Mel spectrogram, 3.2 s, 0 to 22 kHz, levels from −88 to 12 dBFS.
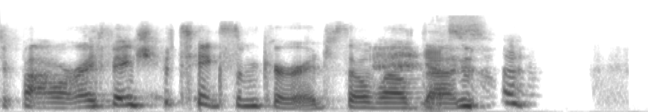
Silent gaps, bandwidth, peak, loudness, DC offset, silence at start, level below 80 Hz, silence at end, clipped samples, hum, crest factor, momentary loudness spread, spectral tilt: none; 12 kHz; -6 dBFS; -21 LUFS; under 0.1%; 0 s; -68 dBFS; 0.6 s; under 0.1%; none; 16 dB; 5 LU; -4 dB/octave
